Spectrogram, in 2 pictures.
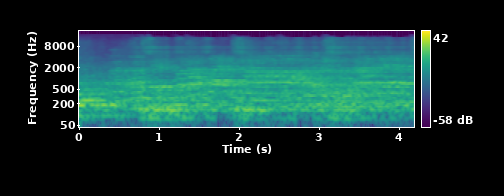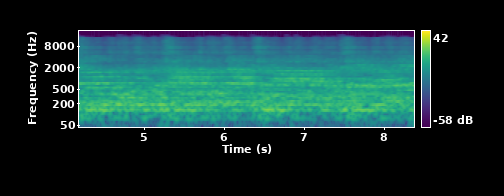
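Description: A choir singing with musical accompaniment.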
